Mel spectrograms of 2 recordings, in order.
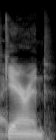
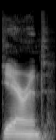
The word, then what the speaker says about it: Garand: oh yeah actually it's Garen Garen actually it's pronounced Garand um so I've been told all right uh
